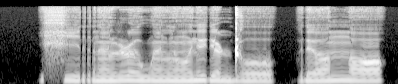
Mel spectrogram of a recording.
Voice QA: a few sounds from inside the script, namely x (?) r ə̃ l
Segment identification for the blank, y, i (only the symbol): i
